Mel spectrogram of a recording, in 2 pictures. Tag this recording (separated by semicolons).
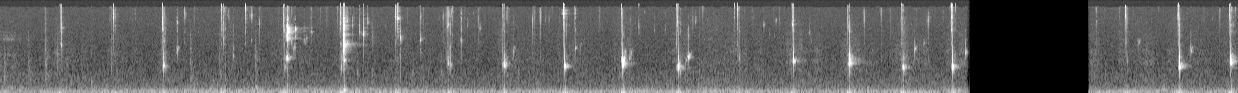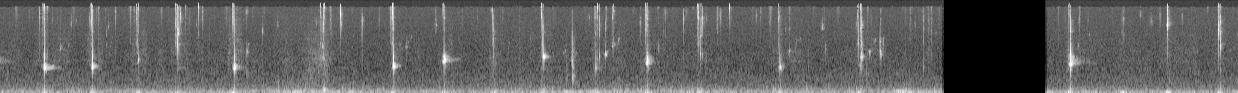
dripping; droplets; Water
